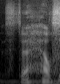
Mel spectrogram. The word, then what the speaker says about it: Stahelski: Chad Stahelski. I don't know. How do you say that? – Sure. – Chad Stalinsky. – Stahelski. – There's no N in there.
